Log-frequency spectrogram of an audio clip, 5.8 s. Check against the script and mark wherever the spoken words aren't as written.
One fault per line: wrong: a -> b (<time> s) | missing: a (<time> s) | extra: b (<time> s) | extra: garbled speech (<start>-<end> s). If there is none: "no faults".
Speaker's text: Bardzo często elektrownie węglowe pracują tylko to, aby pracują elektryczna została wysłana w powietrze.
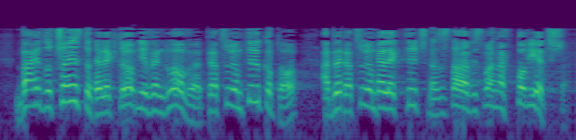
no faults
